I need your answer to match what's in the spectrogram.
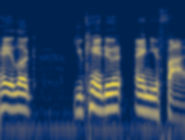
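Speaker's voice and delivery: ordinary talk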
